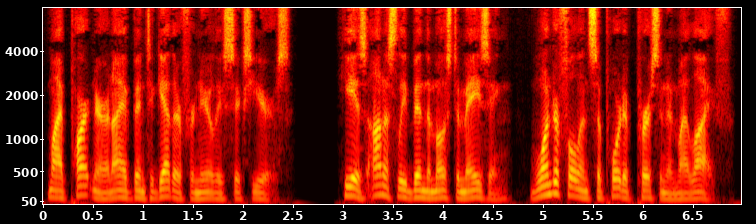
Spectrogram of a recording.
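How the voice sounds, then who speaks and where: Man, low voice, dry close sound, steady storytelling read. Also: fairly quick, dry recording. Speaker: story reader. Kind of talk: reading online posts aloud.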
